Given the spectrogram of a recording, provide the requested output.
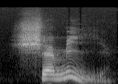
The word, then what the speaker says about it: kemi: Ja, K:et blir sh. Så vi säger kemi, kemi.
